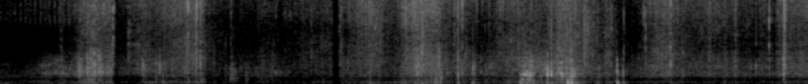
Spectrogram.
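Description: Dry grass and stalks rustling and crackling irregularly as someone moves through them and parts them by hand.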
